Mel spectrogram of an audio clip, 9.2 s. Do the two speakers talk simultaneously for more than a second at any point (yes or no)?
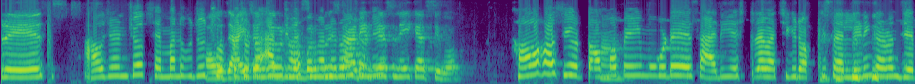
yes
